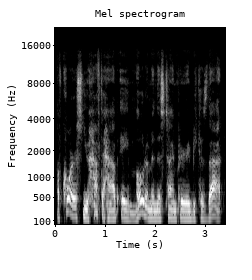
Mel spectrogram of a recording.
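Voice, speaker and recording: Fairly quick and lively in intonation, this medium-pitched voice has a dark tone and a breathy edge. It belongs to a man in his forties hosting a casual retro computer show, chatty, upbeat, full of loose fillers, and slightly nasal and congested from recent illness.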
